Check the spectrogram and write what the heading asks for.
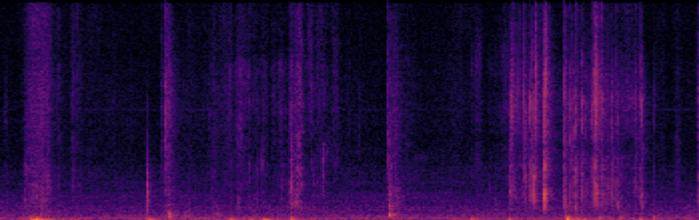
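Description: Trading cards being handled and set down on a tabletop: scattered light taps, slides and a thump just under half a second in, with a short stretch of crinkling around five to six seconds in.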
